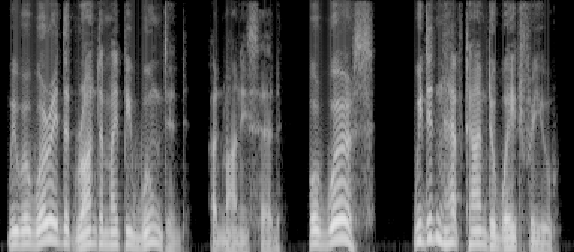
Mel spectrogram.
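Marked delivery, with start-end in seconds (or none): 0.1-1.9 higher, louder earnest protest; lightly voiced man defending himself urgently; hint of worried Atmani. Atmani justifies entering the room to the chief, insistent. 3.1-5.6 much higher, louder protest; insistent Atmani. Acted. Atmani justifies not waiting for security, insistent. Voices Atmani defending himself.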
